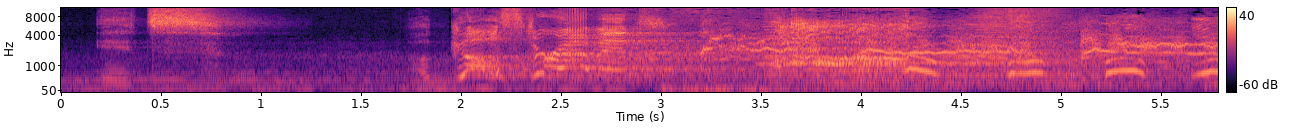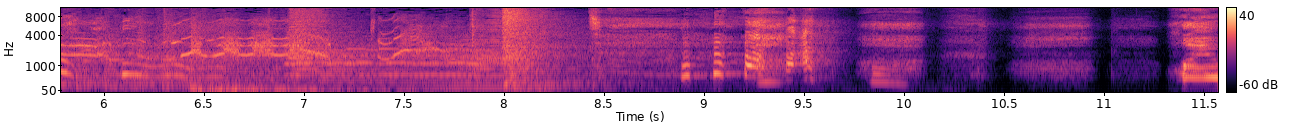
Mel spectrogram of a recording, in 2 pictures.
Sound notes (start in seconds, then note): 3.5 dramatic orchestral music; 4.8 rabbit screeches; 6.2 screams; 8.8 laughs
